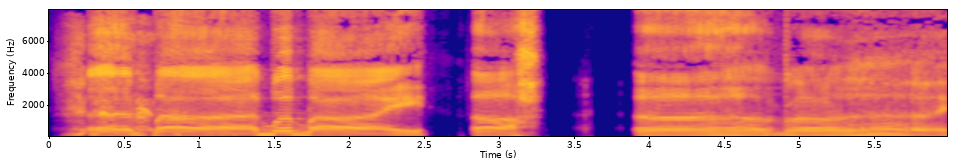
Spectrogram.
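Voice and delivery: put-on tongue-tangled delivery. Asked to repeat a catchphrase, saying it like the tongue is mad at the mouth. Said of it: "I gotta say it like my tongue is r-, mad at the rest of my mouth".

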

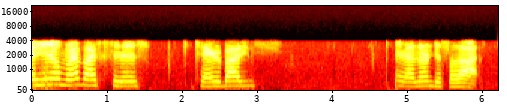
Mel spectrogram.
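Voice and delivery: speaking around candy, mouth full. Giving advice to everybody, talking with candy in mouth. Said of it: "I got Starburst in my mouth".

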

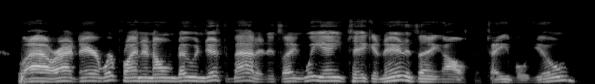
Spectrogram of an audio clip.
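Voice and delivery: hammed, put-on East Tennessee country accent. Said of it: "In my East Tennessee hit country voice".

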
